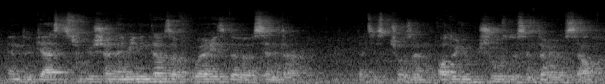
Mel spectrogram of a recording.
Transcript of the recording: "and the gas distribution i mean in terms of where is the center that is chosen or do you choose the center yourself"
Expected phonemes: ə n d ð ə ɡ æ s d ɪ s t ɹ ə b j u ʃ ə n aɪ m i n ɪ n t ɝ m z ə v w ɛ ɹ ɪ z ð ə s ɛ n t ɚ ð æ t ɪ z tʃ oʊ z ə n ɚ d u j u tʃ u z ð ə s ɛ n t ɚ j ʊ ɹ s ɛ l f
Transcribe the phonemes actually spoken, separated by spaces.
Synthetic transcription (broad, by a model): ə n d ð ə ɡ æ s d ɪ s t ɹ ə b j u ʃ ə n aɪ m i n ɪ n t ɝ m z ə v w ɛ ɹ ɪ z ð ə s ɛ n t ɚ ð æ t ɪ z tʃ oʊ z ə n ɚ d u j u tʃ u z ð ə s ɛ n t ɚ j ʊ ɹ s ɛ l f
